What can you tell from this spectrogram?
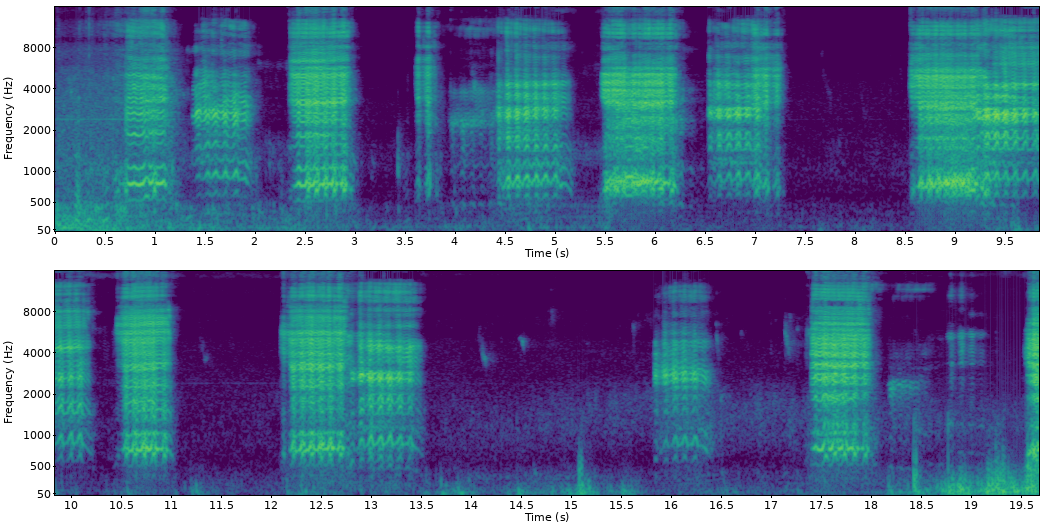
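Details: Goats bleating in chorus toward a keeper's car: loud, wavering, harmonic bleats in overlapping bursts, roughly a dozen calls of one to two seconds each separated by short silences.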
